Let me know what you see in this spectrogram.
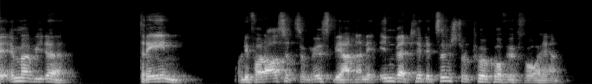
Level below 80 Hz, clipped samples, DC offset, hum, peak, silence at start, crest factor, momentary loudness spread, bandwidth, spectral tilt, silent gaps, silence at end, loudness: -58 dBFS; under 0.1%; under 0.1%; none; 0 dBFS; 0 s; 16 dB; 8 LU; 12.5 kHz; -6 dB/octave; 1.03-1.36 s, 2.21-2.32 s; 0.3 s; -17 LUFS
